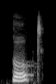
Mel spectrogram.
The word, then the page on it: hooked: Indian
